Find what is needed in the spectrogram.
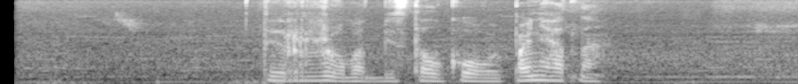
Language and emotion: Russian, angry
